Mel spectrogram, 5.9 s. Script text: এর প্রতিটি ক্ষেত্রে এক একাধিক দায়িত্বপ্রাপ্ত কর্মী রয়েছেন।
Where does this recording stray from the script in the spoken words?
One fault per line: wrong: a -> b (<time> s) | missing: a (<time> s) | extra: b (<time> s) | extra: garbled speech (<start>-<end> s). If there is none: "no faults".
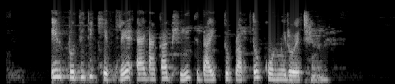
no faults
